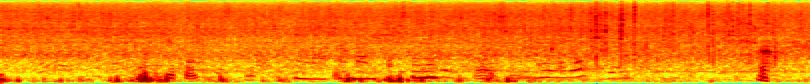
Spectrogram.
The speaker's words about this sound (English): We're now off the boat and to the right is a waterfall.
